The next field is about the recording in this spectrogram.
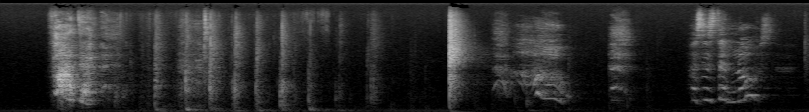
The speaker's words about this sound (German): Von hier aus sah es aus wie eine Ohrfeige.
